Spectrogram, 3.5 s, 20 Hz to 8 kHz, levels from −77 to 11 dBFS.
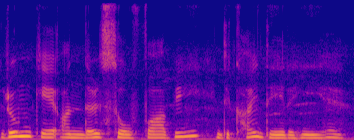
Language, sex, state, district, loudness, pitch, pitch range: Hindi, female, Arunachal Pradesh, Lower Dibang Valley, -17 LUFS, 190 Hz, 180-215 Hz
